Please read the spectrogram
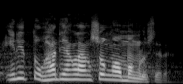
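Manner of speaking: ordinary talk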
